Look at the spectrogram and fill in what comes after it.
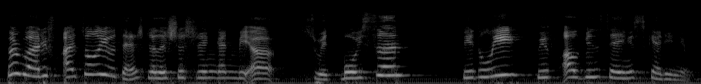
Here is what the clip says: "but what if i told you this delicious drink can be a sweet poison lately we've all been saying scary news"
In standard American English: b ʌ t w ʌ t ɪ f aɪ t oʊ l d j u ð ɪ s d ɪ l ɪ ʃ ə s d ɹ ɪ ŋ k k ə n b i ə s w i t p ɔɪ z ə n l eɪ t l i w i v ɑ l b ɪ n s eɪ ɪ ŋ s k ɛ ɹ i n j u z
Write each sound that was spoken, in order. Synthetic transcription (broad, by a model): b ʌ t w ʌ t ɪ f aɪ t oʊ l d j u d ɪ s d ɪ l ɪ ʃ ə s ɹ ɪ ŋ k k ə n b i ə s w i t b ɔɪ s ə n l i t l i w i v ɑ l b ɪ n s eɪ ɪ ŋ s k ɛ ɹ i n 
